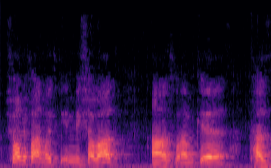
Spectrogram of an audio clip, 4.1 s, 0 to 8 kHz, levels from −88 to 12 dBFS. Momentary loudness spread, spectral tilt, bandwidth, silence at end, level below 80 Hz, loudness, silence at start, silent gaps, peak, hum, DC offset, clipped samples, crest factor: 11 LU; -9 dB/octave; 4.6 kHz; 0 s; -60 dBFS; -21 LUFS; 0.15 s; none; -4 dBFS; none; under 0.1%; under 0.1%; 18 dB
